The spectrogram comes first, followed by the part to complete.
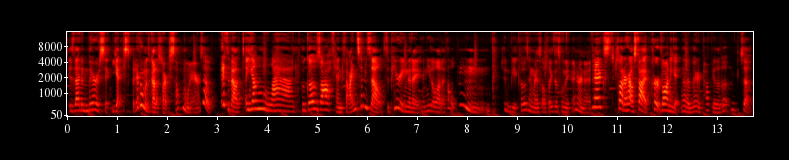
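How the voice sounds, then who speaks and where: A woman's voice: fairly high pitch, a bit bright. A woman book vlogger in casual chat, playful and full of jokey self-mocking asides.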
